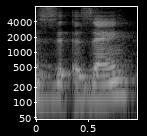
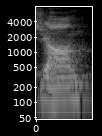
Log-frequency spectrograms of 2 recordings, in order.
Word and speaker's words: Zhang: I think I also I always said Zhang but I think it's John it's probably I think that's right and then uh this one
